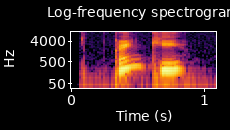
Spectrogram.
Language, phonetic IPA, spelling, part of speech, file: Russian, [kɐnʲˈkʲi], коньки, noun, Ru-коньки.ogg
- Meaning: 1. skating 2. inflection of конёк (konjók): nominative plural 3. inflection of конёк (konjók): inanimate accusative plural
